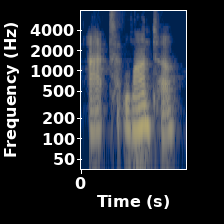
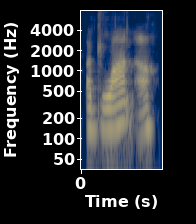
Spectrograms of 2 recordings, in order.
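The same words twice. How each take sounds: First: The middle T sound is clearly pronounced. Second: The middle T sound is dropped completely. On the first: "I'll say it with less of an accent" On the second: "I completely missed out the T"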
